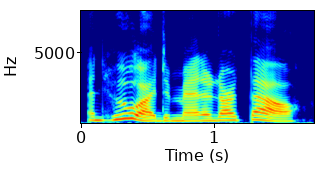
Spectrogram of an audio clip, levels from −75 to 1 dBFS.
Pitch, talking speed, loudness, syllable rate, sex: 225 Hz, 205 wpm, -15 LUFS, 5.1 syllables/s, female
